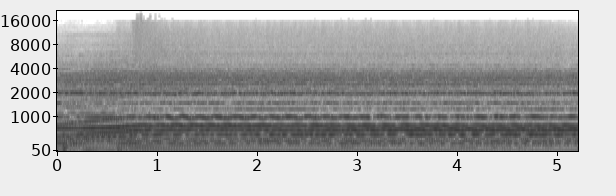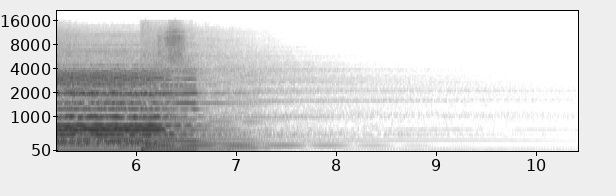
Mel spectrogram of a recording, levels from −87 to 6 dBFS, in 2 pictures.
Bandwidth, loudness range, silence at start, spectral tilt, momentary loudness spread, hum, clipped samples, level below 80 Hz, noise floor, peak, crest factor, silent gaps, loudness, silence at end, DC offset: 16.5 kHz; 8 LU; 0 s; -3.5 dB/octave; 2 LU; none; under 0.1%; -40 dBFS; -74 dBFS; -6 dBFS; 14 dB; none; -17 LUFS; 3.35 s; under 0.1%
